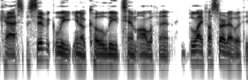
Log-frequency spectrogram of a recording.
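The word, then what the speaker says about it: Olyphant: is it olant am I saying it right olant yeah olant thank you so much there's another um Deadwood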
